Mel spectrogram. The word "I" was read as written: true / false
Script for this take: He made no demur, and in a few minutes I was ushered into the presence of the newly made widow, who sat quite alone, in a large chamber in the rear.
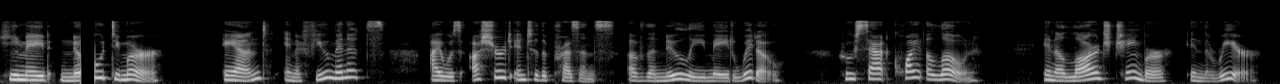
true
